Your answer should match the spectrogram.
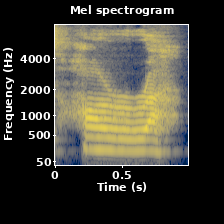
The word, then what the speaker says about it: horror: with the pronunciation I I sort of hear a lot of my students try to go horror Roar because we think our horror but it's horror so it's got a a sound at the end the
